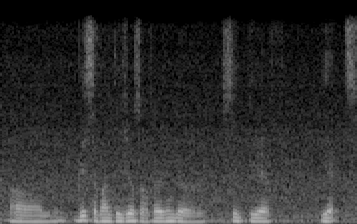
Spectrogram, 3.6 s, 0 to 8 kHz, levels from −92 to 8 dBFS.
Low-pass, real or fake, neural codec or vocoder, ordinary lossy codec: 7.2 kHz; real; none; none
